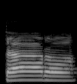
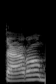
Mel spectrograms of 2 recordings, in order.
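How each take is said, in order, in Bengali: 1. স্বরধ্বনিগুলো টেনে দীর্ঘ করে বলা হয়। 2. স্বরধ্বনিগুলো ছোট, কোনো টান নেই। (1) "এই তারা তারা এরম যেন না হয়ে যায়" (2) "আমি যে তারা বলবো"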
